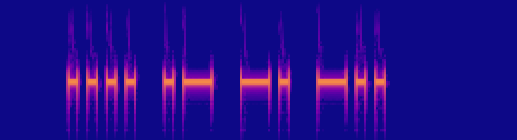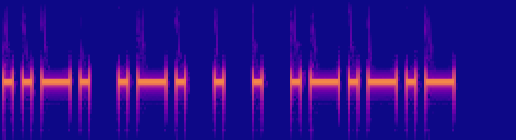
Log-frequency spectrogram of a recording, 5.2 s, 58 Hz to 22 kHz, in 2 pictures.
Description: Morse code, heard as a keyed tone, about 25 wpm, 700 Hz. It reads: HAND FREE.
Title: 2x Word-Spacing - Sentences from Top 500 Words - 25wpm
